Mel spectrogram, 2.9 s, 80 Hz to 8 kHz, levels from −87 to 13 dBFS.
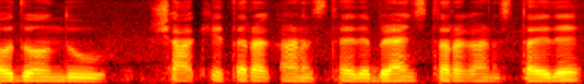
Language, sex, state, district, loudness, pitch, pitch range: Kannada, male, Karnataka, Shimoga, -18 LUFS, 115 Hz, 110-120 Hz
